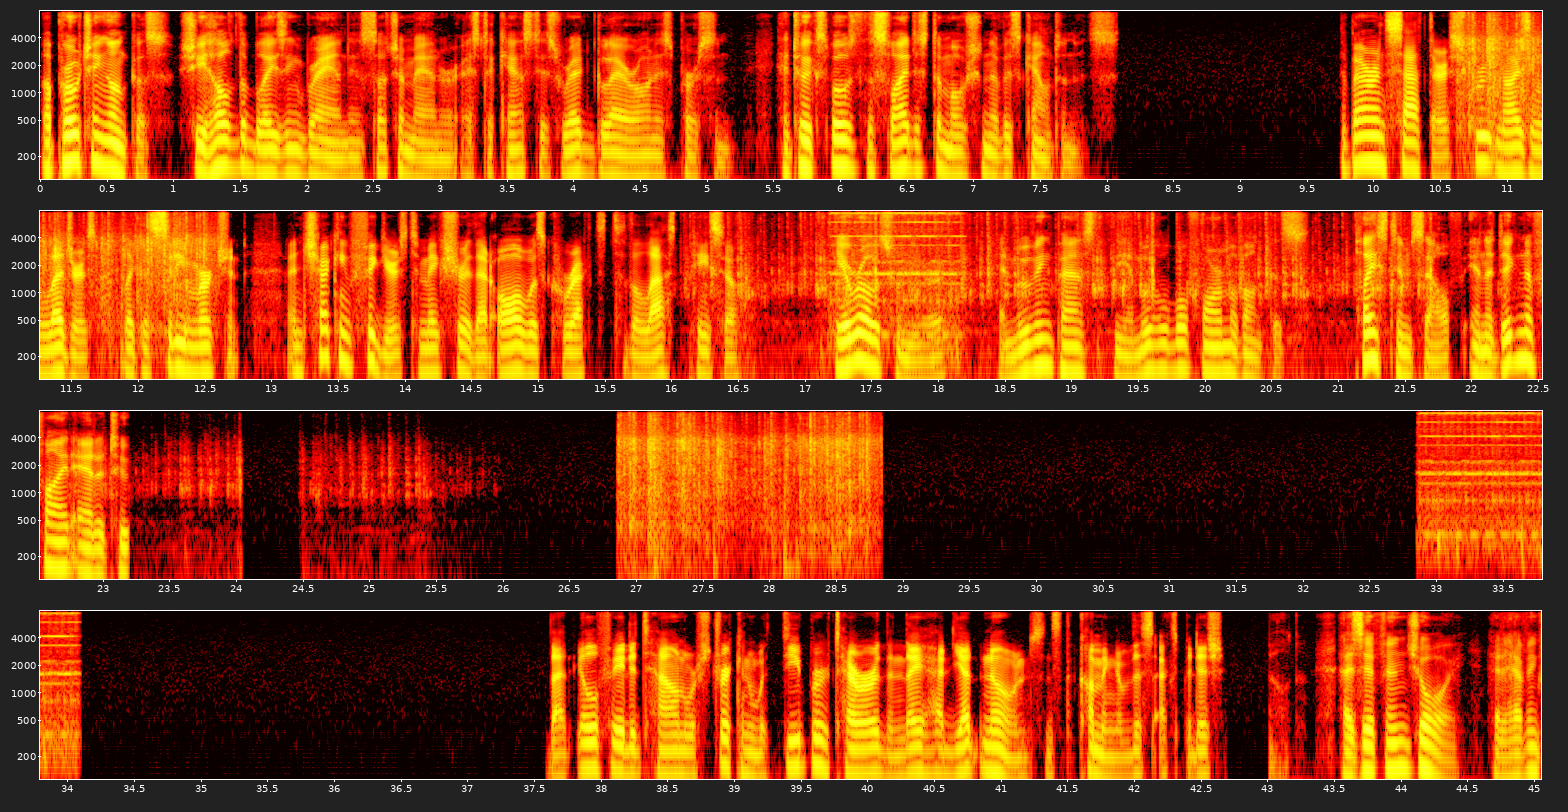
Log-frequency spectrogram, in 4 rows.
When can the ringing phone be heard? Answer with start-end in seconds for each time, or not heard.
17.1-18.2, 32.9-34.1.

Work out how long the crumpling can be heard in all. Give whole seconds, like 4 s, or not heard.
4 s.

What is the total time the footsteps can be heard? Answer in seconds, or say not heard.
not heard.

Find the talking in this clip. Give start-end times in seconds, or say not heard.
0.0-8.1, 9.8-23.2, 37.6-45.0.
